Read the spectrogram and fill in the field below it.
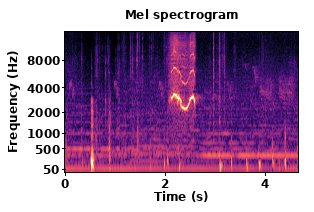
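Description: Scattered horse hoof clops at irregular intervals in the video game Kingdom Come: Deliverance, with a brief high whinny midway and faint chirps in the background.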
